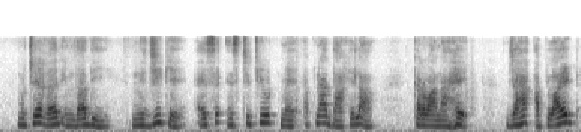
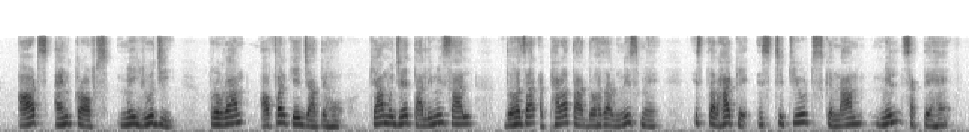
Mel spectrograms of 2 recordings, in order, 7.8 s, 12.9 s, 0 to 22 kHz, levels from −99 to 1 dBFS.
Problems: none marked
